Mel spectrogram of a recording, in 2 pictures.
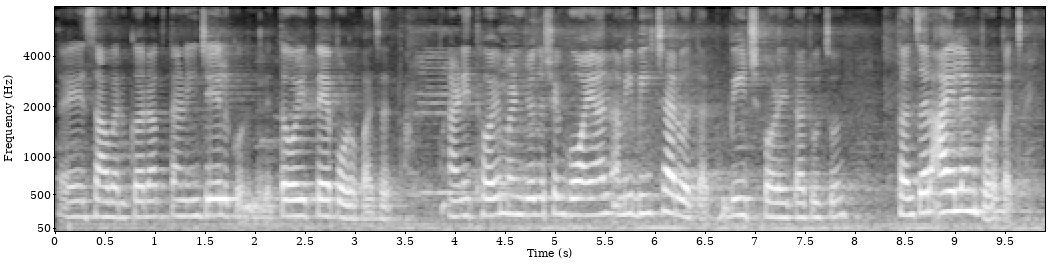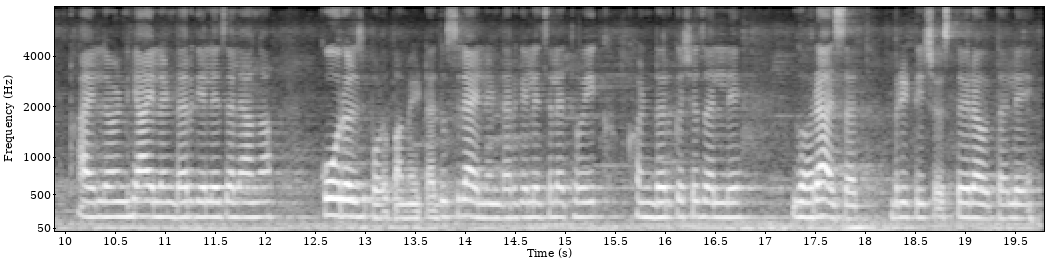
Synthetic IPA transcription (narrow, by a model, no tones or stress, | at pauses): t̪əjsaʋəɾkəɾəkt̪aɽ̃id͡ʑelkəɾṵnɡḛlḛt̪əjt̪epɔɭpa̰d͡zat̪ | aɽ̃it̪ʰəjm̤əɳd͡ʑed͡zəɕẽɡojãna̰mibit͡ɕaɾʋət̪at̪bit͡ɕpəɭəjt̪at̪ut͡suːn | t̪ʰənt͡səɾa̰jləɳɖpəɭpa̰t͡ɕe | ajləɳɖɦiajləɳɖaɾɡeled͡zalaãŋɡã | koɾəlspɔɭpamɛɭʈ̪at̪d̪usɾjaajləɳɖaɾɡeled͡zaljat̪ʰəekʰːəɳɖəɾkəɕẽd͡zalːeɡʱəɾaəsat̪ | bɾiʈiɕə̰st̪ʰəjɾaʋt̪ale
